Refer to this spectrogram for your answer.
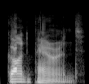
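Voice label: "godparent", American English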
